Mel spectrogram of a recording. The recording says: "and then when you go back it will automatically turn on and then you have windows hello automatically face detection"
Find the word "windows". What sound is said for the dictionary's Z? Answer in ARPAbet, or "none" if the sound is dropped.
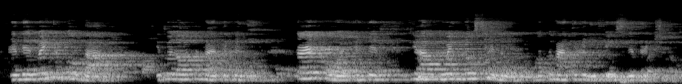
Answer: S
